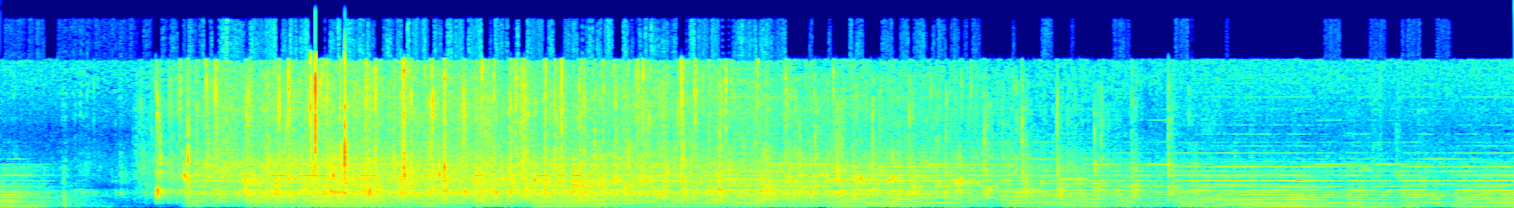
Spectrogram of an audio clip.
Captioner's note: applause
